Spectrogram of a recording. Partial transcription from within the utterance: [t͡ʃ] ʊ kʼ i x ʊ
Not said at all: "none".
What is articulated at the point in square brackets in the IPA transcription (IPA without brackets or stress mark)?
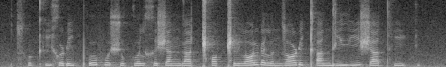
t͡sʰ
